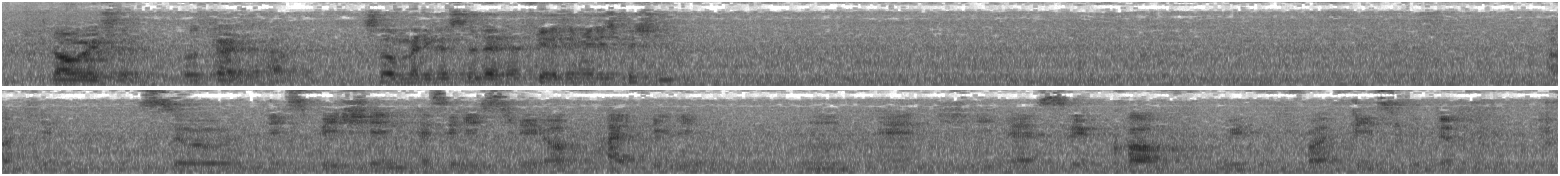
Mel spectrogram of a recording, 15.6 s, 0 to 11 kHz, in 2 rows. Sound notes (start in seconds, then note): 5.3 nurse whispering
